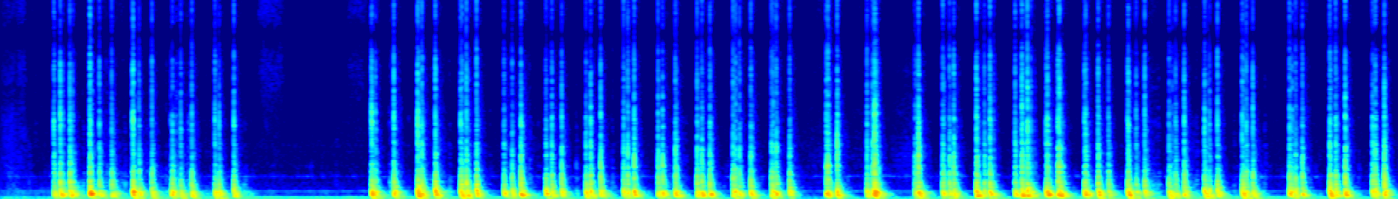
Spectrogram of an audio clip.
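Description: Fingertips and long painted nails tap and scratch the surface of a flat printed cardboard box of hanging file folders lying on a table. The result is quick, dull, hollow thunks in rapid rolling bursts, each dying away almost at once, with a brief pause near the start before the tapping resumes steadily.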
